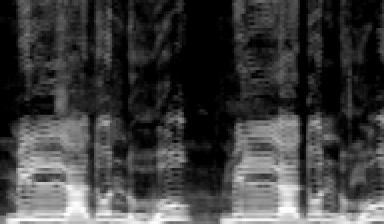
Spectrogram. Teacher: میم سے لام کو ملا دے رہے، نون نہیں پڑھ رہے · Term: ادغام لام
